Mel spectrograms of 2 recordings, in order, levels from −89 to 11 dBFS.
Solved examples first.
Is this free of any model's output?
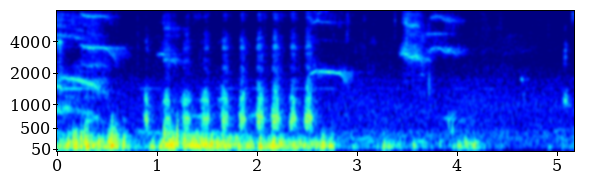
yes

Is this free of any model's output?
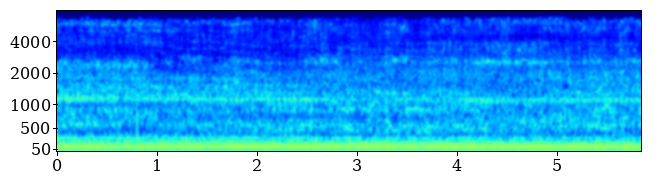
yes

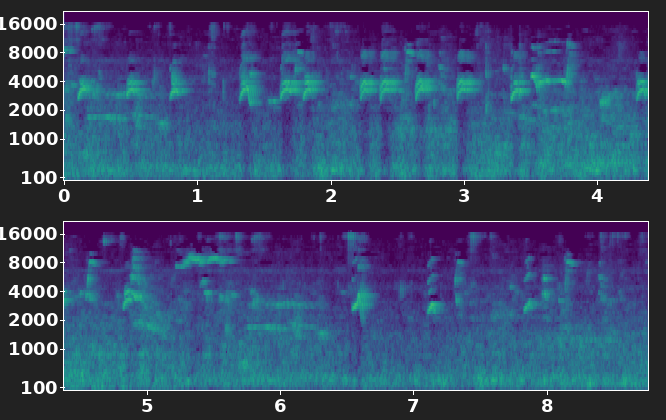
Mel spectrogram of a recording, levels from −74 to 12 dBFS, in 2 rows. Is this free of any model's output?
yes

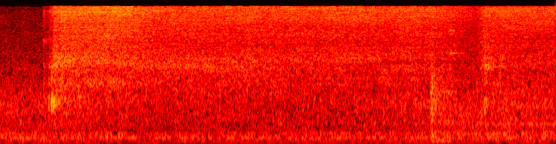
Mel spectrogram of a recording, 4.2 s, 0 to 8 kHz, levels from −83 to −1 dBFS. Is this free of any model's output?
yes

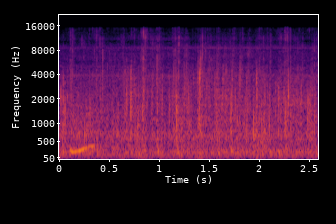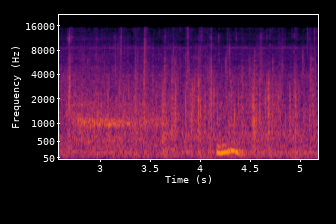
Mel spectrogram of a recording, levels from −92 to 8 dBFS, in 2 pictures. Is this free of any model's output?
no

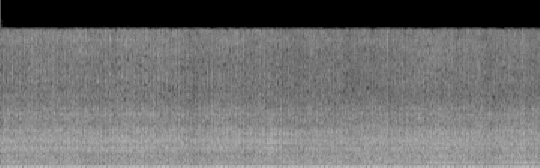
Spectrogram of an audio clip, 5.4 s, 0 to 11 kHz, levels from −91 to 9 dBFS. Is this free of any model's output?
no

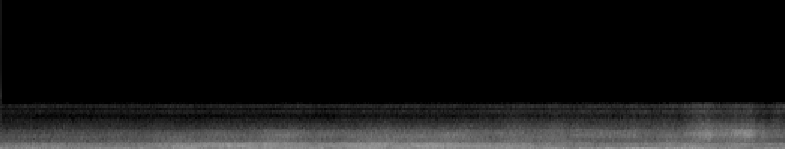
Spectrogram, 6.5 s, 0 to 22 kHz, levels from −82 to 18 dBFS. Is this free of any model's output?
no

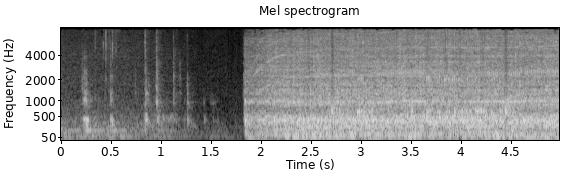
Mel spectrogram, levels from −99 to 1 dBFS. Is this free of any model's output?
yes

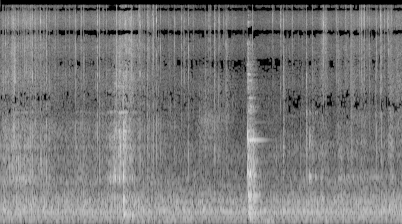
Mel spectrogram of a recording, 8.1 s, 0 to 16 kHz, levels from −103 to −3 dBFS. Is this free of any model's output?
yes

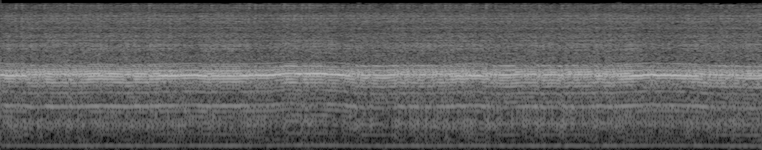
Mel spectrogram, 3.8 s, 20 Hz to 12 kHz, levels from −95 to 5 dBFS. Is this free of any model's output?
yes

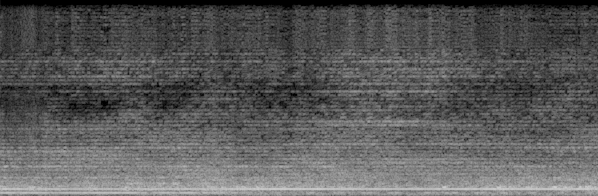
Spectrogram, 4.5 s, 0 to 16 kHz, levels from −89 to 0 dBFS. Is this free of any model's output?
no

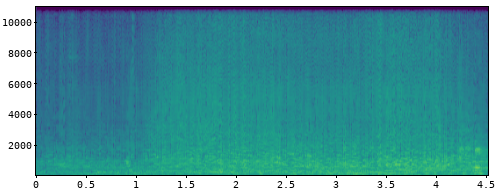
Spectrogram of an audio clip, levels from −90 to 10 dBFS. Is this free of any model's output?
no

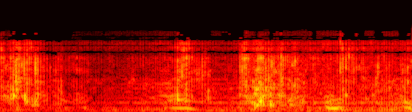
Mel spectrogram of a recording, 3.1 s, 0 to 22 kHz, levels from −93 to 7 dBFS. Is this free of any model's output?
no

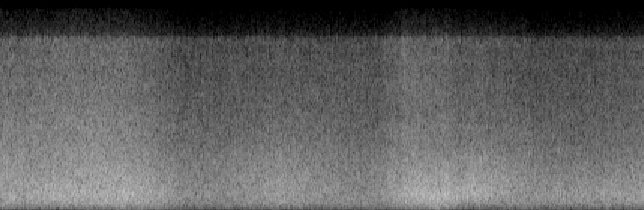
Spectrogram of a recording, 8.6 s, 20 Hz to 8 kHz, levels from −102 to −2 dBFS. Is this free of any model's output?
yes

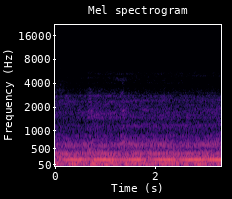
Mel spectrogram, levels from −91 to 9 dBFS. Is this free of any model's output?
yes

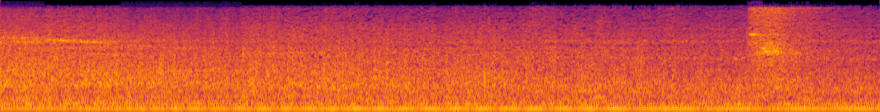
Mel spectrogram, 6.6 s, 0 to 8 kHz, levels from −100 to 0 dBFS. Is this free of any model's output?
yes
